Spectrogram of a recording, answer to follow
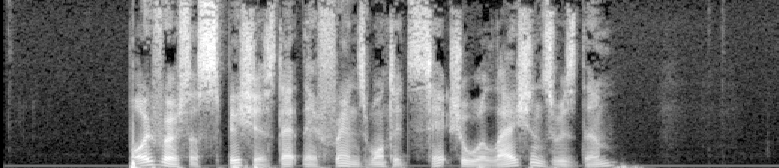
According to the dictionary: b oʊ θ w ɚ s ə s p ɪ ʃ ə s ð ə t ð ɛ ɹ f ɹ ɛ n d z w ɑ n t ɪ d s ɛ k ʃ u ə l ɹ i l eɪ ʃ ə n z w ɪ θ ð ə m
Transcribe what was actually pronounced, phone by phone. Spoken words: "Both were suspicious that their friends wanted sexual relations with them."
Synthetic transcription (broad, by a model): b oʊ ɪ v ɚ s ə s p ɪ ʃ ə s ð ə t ð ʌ ɹ f ɹ ɛ n d z w ɑ n t ɪ d s ɛ k ʃ u ə l ɹ i l eɪ ʃ ə n z w ɪ ð ə m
